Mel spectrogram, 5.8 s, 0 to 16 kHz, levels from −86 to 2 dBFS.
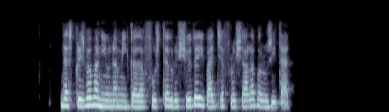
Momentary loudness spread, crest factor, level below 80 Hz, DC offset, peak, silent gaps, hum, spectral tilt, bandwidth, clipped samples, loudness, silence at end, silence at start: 8 LU; 16 dB; -60 dBFS; under 0.1%; -2 dBFS; none; none; -5.5 dB/octave; 7.8 kHz; under 0.1%; -18 LUFS; 1.5 s; 0.9 s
